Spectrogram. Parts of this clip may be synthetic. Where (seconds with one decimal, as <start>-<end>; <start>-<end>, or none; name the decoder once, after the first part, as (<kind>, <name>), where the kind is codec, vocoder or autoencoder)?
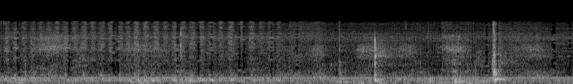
3.8-4.8 (vocoder, Vocos)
